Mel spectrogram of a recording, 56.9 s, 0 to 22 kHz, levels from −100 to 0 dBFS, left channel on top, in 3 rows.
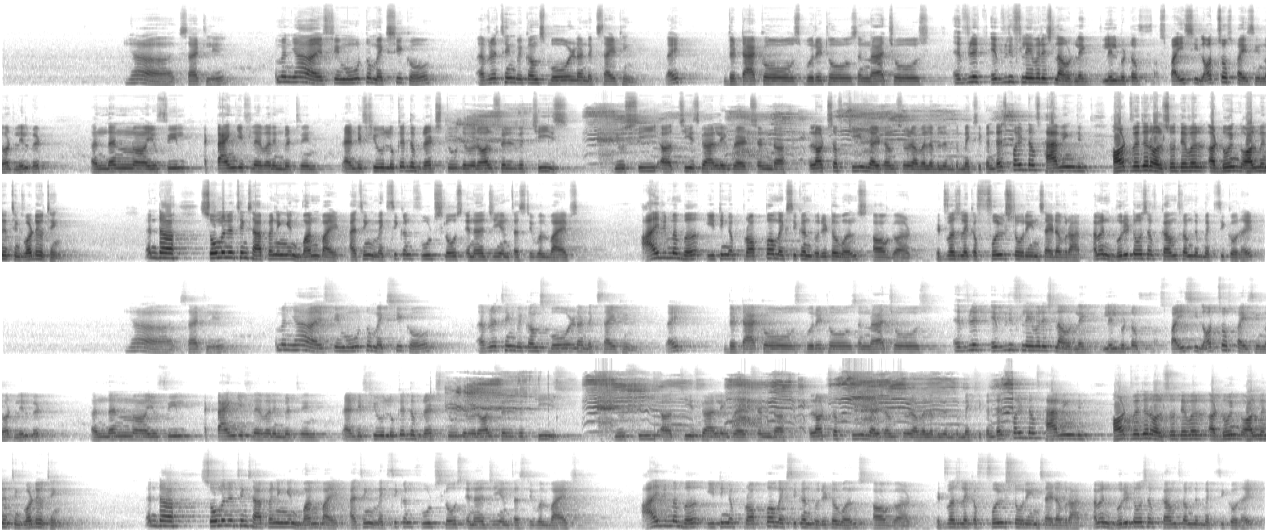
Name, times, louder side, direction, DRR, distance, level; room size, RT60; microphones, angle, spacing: voice 1, 1.9-3.4 4.1-6.4 7.1-9.5 10.0-10.2 10.8-13.9 14.3-17.1 17.5-19.5 20.3-21.7 22.2-23.7 24.1-27.4 28.1-30.7 31.1-35.3 35.6-38.8 40.1-40.5 40.9-46.4 47.5-51.6 51.9-56.7, left 6 dB, 70° left, 16 dB, 0.3 m, -31 dB
Crying sobbing, 25.6-27.3 27.7-29.5 29.8-31.0 31.3-33.4 33.8-34.1, right 6 dB, 35° right, 0.5 m, -37 dB
9.6 x 7.8 x 7.1 m, 1.4 s
head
